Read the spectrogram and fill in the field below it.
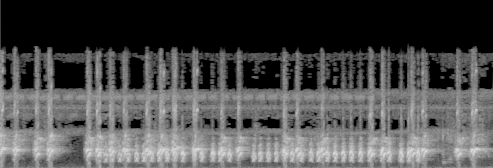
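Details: Sooty-headed bulbul recorded as a lure for trapping birds: a dense run of rapid, harsh chattering notes, mid-high and slightly buzzy, with sharp clicks laid over them and a short break after the first second.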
